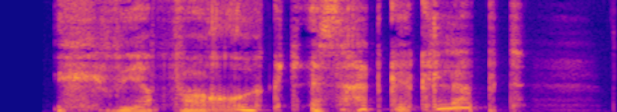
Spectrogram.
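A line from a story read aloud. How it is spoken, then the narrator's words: Whispering. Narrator (German): flüsterte Tore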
